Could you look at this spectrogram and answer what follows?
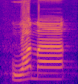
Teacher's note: وما يعلم تأويله إلا الله وما يعلم واو کو ادا کرنے کے لیے ہونٹوں کو خوب گول کیا جائے گا، جیسے کسی پائپ وغیرہ میں پھونک مارنے کی شکل میں ہونٹ گول ہوتے ہیں۔ وما میم کو ادا کرنے کے لیے دونوں ہونٹوں کو آپس میں ملا کے میم کو ادا کیا جائے گا۔ میم کے بعد جو الف ہے اس کو الف مدہ کہتے ہیں، الف مدہ کہتے ہیں۔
